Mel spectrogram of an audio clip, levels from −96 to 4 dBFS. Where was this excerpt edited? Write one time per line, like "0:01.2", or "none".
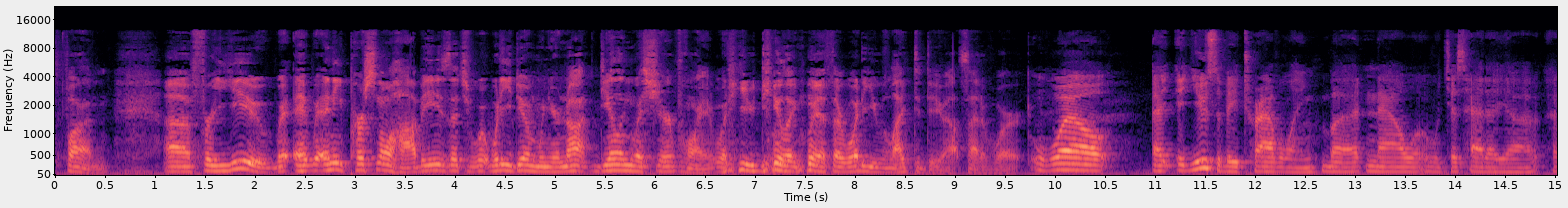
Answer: none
